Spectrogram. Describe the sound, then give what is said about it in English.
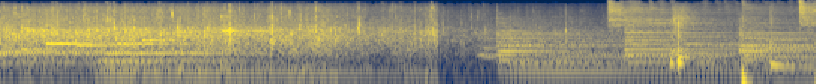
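An audience claps together after a prayer, in a dense, steady burst for about three seconds, then it fades as sustained musical tones take over and a voice speaks briefly. “Would you seal that to your heart with a clap?”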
